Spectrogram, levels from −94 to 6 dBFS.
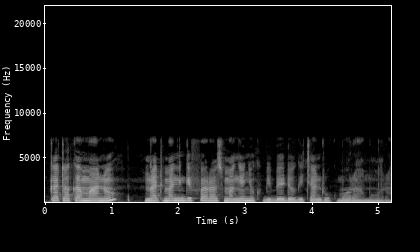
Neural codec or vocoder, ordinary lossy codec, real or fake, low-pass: none; none; real; 7.2 kHz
